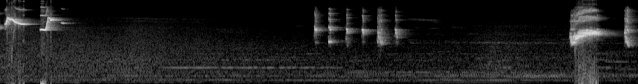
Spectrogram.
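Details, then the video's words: Rapid provoking song of an orange-headed thrush: loud high whistles at the start, a quick series of six short chirps midway, then a strong buzzy whistled burst near the end, with a faint hum between. "SUARA RAPET ANIS MERAH BIKIN EMOSI BURUNG"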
